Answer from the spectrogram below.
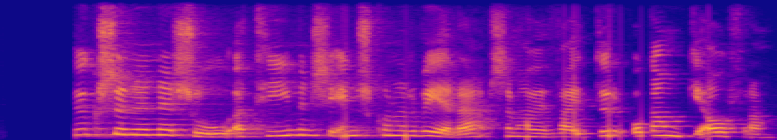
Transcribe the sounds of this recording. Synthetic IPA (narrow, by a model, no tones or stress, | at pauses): hʏksʏnɪnɛɾ̥sua̰ðt̪ʰiːmɪnsɪejnskʰɔːnaɾvɛːɾasɛmhaːvðɪfaːjt̪ʏɾɔɣkawɲcɪaːwfɾam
